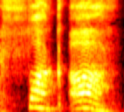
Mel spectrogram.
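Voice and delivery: high, sharp shouted brush-off; retold angry yell. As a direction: bark it at the guy offering mushrooms. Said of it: "I was, like, screaming".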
